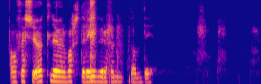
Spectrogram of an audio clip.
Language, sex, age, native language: Icelandic, male, 11, Icelandic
